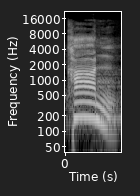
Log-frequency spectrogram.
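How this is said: It is said with a final n sound.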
